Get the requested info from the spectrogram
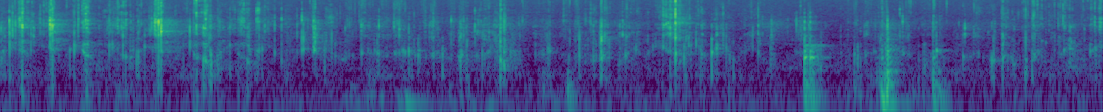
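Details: German Shepherd eating vegetables and fruits: sharp, irregular crunches and bites that come in quick clusters, with louder snaps near the eighth and ninth seconds between softer wet chewing.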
